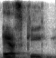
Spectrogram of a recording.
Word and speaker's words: ASCII: everybody pronounces that as ascii all right to store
